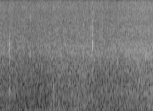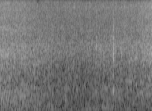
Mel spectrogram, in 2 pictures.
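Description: Steady wash of rain and gentle surf, with a few sharp drips ticking close by. The noise swells briefly about three seconds in.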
